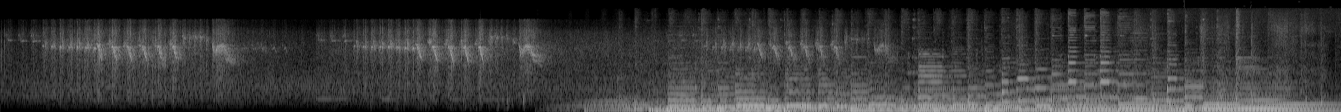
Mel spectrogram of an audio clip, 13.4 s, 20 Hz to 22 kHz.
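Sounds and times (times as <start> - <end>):
common chaffinch singing: 0.1 - 9.8
loud music: 6.0 - 13.4.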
